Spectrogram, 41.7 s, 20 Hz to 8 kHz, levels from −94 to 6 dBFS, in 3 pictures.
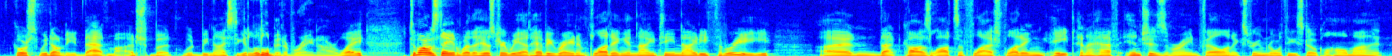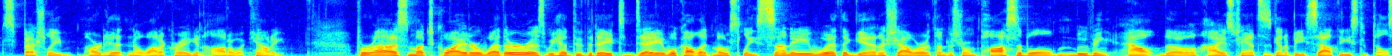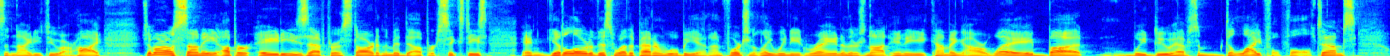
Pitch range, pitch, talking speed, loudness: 125-165 Hz, 140 Hz, 205 wpm, -19 LUFS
